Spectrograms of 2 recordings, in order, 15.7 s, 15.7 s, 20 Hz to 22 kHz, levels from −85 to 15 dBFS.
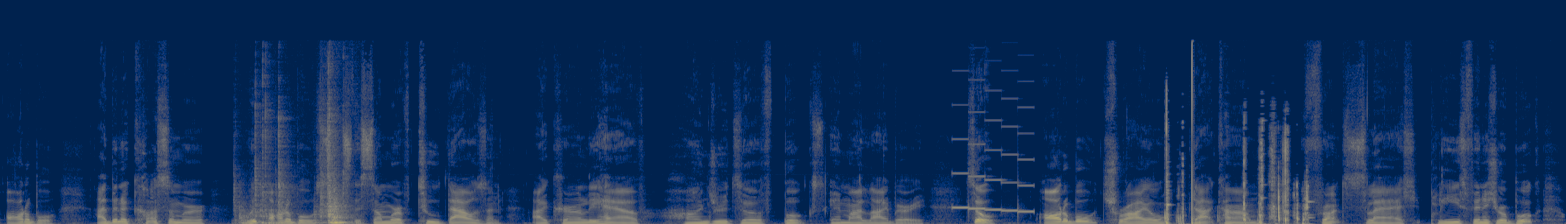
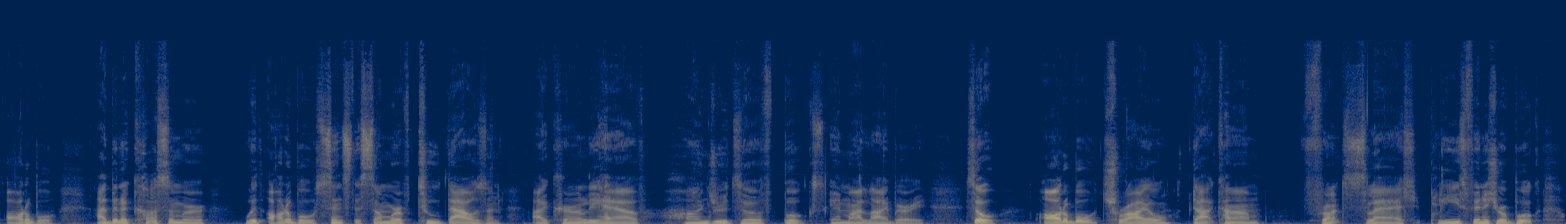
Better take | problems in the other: second | door banging; loud; from 2.5 to 3.5 s; peak 4 dB above the speech // alarm; noticeable; at 9.5 s; peak 1 dB below the speech // phone ringing; loud; from 12 to 13 s; peak 5 dB above the speech

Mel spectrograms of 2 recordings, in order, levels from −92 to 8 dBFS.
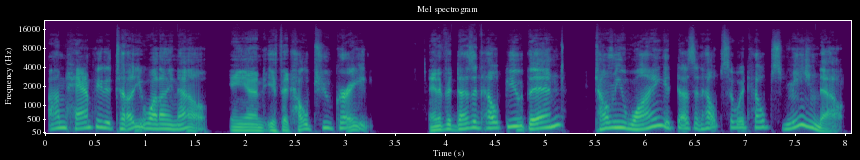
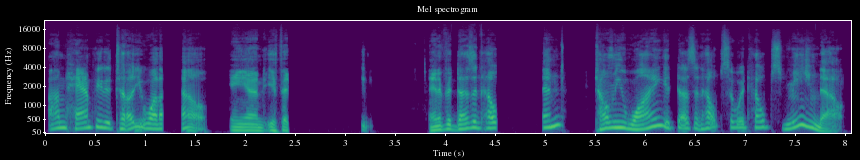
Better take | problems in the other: first | audio cutting out; at 1 s, at 2.5 s for 0.5 s and at 4.5 s

